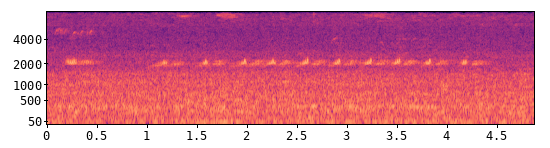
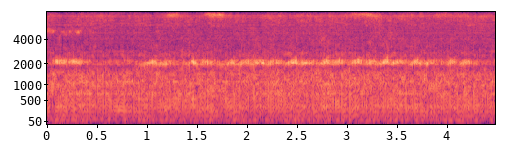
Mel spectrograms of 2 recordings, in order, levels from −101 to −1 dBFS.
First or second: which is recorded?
first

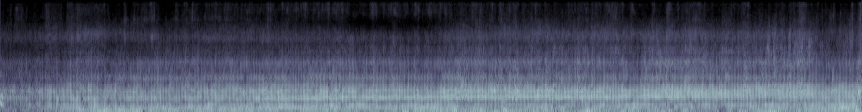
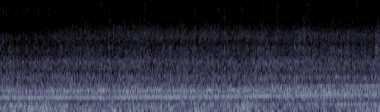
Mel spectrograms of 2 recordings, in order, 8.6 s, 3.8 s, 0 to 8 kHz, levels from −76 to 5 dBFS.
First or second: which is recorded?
second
